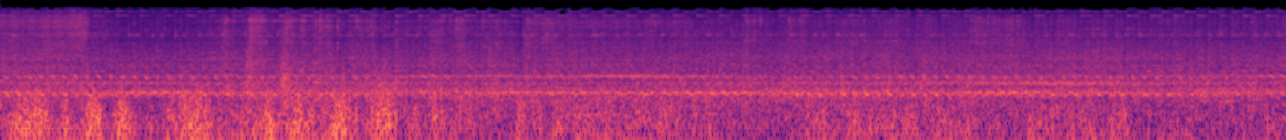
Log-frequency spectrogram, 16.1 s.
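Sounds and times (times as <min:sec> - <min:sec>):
mid-pitched whine: 0:00.0 - 0:16.0
train rumbling along track: 0:00.0 - 0:16.0.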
